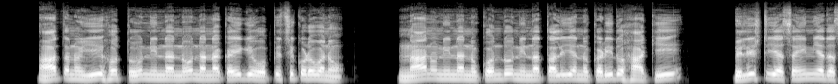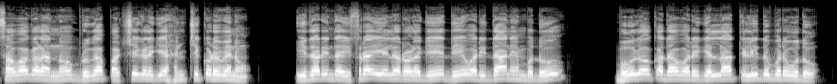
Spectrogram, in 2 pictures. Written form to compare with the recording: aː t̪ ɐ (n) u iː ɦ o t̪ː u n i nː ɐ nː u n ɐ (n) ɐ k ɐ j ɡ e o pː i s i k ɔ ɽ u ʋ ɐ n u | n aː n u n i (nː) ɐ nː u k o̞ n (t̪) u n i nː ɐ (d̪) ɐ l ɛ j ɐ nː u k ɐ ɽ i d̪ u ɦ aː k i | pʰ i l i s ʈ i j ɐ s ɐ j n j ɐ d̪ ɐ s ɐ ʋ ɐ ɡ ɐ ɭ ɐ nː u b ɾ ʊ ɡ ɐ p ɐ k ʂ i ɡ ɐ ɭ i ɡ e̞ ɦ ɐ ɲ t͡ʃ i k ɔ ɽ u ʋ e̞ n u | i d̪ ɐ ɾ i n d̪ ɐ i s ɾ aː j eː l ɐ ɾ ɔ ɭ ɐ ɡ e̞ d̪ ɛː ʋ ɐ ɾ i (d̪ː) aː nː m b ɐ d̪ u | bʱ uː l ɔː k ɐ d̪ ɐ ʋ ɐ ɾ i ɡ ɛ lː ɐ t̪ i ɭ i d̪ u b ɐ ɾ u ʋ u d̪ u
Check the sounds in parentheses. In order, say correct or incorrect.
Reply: correct, incorrect, correct, incorrect, incorrect, correct

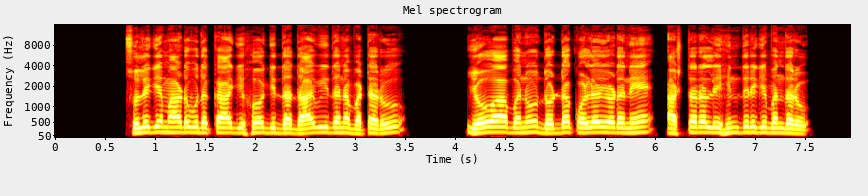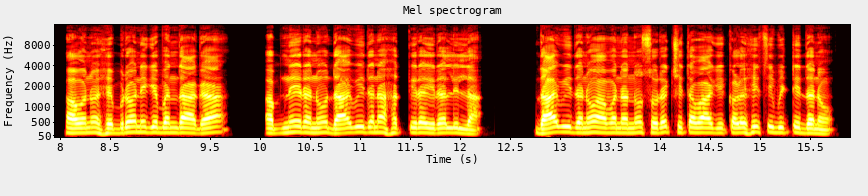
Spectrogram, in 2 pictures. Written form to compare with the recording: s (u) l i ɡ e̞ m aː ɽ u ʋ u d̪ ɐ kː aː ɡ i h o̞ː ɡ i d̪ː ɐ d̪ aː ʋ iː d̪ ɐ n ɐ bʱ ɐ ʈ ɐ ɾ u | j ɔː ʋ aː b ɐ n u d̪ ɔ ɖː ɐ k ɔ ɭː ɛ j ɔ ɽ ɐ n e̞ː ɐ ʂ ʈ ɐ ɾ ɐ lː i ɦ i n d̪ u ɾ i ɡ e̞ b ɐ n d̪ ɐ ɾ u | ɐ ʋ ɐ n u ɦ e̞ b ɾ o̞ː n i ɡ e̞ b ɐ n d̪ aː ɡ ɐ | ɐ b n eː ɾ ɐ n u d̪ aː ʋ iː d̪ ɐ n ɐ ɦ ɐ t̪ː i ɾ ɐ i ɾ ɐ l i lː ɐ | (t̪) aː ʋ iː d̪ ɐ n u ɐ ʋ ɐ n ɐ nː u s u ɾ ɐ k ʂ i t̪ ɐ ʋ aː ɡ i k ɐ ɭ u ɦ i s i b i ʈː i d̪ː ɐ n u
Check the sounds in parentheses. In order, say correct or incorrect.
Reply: correct, incorrect

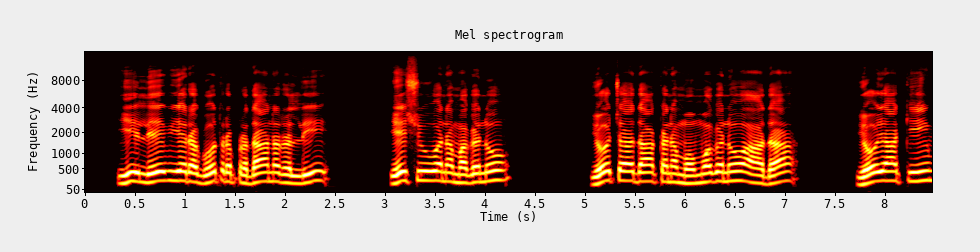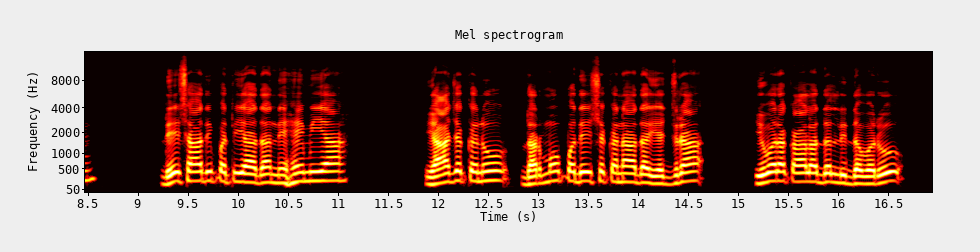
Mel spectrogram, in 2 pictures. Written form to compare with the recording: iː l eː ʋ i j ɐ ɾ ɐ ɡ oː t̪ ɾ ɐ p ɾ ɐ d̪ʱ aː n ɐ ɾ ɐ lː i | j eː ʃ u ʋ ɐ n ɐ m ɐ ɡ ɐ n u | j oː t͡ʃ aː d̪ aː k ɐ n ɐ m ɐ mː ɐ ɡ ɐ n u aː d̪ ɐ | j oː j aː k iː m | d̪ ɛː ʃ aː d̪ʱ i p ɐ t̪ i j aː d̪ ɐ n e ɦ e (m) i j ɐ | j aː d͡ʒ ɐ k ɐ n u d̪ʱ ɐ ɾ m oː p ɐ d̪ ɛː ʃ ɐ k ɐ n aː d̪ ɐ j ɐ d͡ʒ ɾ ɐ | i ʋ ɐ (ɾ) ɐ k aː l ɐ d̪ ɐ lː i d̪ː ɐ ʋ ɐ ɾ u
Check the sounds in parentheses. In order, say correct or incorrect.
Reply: correct, correct

